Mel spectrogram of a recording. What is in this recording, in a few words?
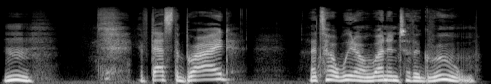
wedding witch dead, survivor voice; Left 4 Dead 2; Source Engine; video games; producer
